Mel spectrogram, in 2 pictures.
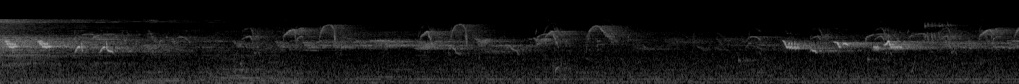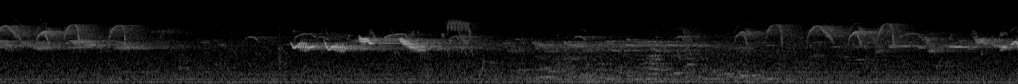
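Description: Small birds chirping: clusters of quick high chirps and short rising calls, louder in bursts every few seconds with quieter calling between.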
